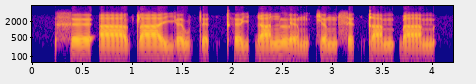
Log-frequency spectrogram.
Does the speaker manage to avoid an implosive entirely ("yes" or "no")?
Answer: no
